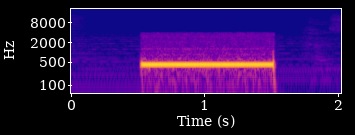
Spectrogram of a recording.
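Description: A telephone tone while a number is dialed for a call: one loud, steady, pure beep lasting about a second, beginning and ending abruptly in silence.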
